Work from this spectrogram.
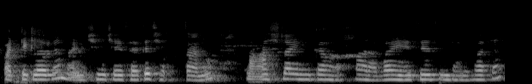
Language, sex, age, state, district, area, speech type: Telugu, female, 18-30, Telangana, Mancherial, rural, spontaneous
